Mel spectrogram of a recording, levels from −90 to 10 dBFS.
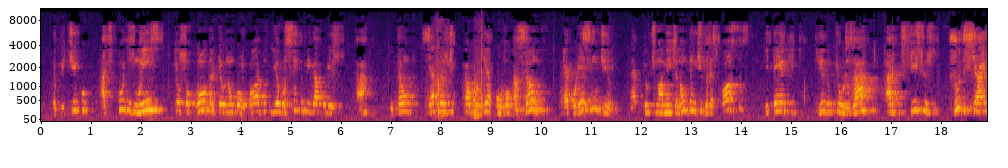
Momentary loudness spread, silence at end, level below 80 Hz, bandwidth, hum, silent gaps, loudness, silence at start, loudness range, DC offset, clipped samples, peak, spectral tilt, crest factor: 13 LU; 0 s; -50 dBFS; 8.4 kHz; none; none; -16 LUFS; 0.25 s; 3 LU; under 0.1%; under 0.1%; 0 dBFS; -5.5 dB/octave; 16 dB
